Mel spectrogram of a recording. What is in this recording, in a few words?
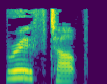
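"rooftop", English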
